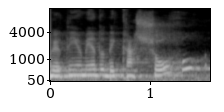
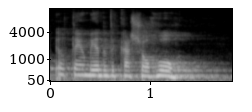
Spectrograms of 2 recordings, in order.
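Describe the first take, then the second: First: "cachorro" stressed on cho, as a question; correct middle stress. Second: "cachorro" accented on rro, the last syllable; shifted final stress. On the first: Teacher offers the right option, stressing cho in "cachorro". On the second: Teacher tests the wrong option, stressing rro in "cachorro". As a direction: push the accent to the end of "cachorro". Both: Shown as a demonstration. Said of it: "Então, é o xô".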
